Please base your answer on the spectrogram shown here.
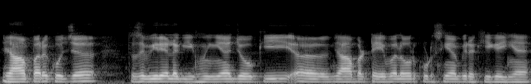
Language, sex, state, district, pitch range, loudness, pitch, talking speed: Hindi, male, Chandigarh, Chandigarh, 125-130 Hz, -20 LUFS, 130 Hz, 205 wpm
